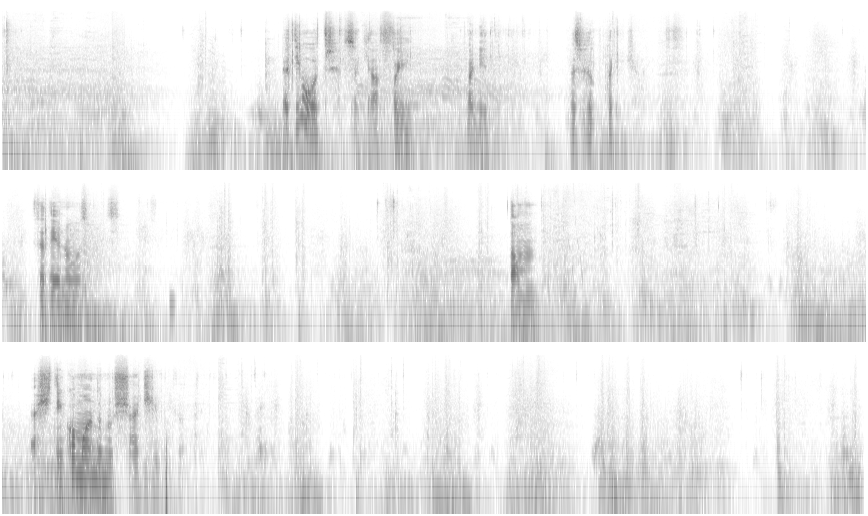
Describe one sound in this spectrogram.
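Punches and blade strikes land with sharp electronic thuds and clashes.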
